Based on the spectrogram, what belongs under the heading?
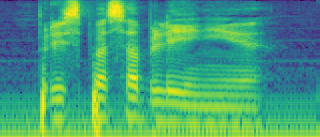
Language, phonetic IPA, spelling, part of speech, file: Russian, [prʲɪspəsɐˈblʲenʲɪje], приспособление, noun, Ru-приспособление.ogg
- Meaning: 1. adaptation, accommodation, adjustment 2. device, contrivance, contraption, appliance, gadget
